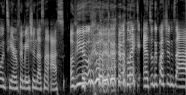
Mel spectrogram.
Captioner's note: laughs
